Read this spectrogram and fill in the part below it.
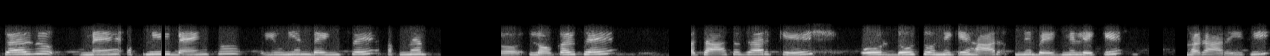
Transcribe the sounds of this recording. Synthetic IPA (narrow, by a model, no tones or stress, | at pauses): sɐɾmɛ̃ːɐpnebɛ̃ːŋkko | juːnijənbɛ̃ːŋkseɐpne | lɔːkəɾse | pɐt͡ʃaːsɦɐzaːɾkeːʃ | ɔːɾd̪oːsoːnekeɦaːɾɐpnebẽːɡmẽleːke | ɡʱɐɾaːɾɐɦit̪ʰiː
